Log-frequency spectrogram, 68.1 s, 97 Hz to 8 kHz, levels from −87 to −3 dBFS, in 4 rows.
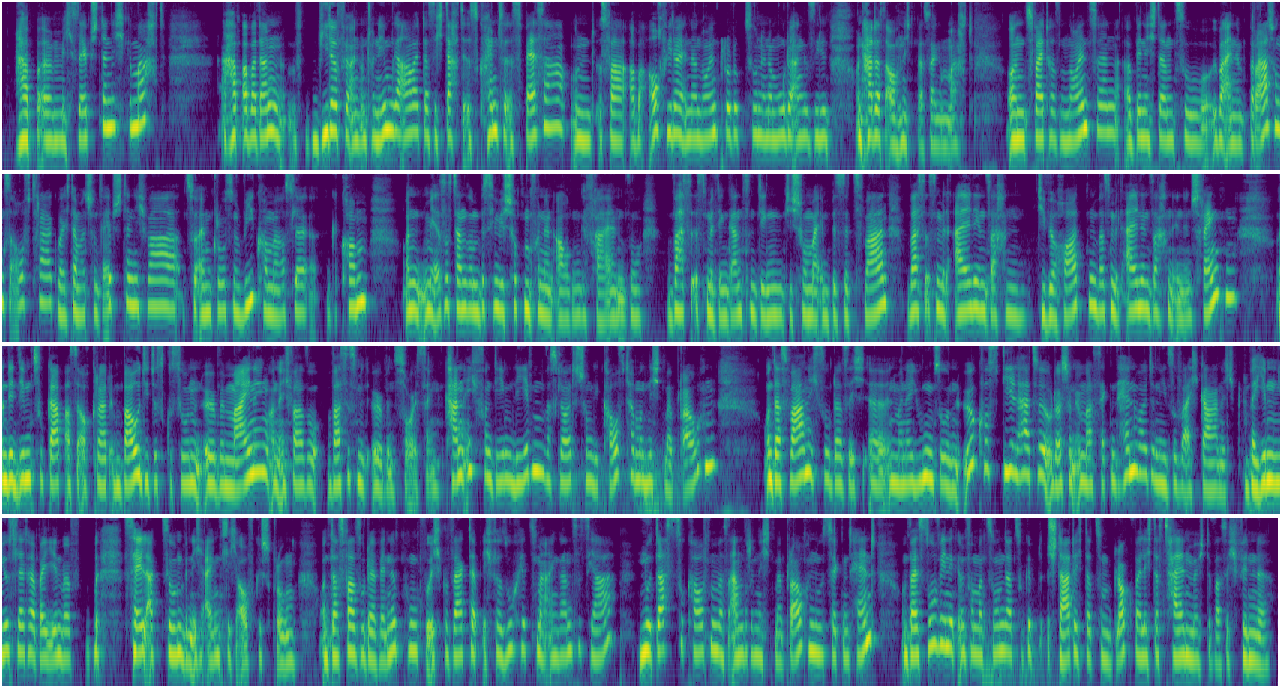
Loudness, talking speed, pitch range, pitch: -20 LUFS, 205 wpm, 210-245 Hz, 225 Hz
